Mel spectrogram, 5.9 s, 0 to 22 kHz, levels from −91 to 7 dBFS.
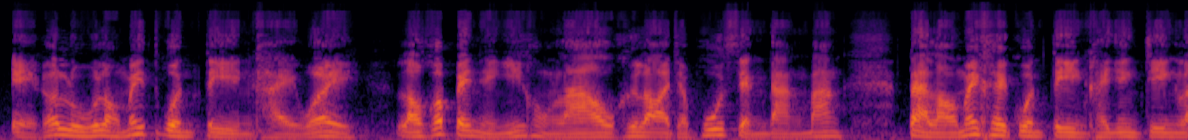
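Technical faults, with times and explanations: Throughout, Opus compression: the speech has a grainy, rough texture. This is likely a low-rate Opus stream in its music (CELT) mode, around 24 kbps. The encoder keeps each band's energy but refills starved bands with folded or noise-like content, so detail turns granular instead of vanishing. That sets it apart from MP3-style damage: less swirling and fewer watery holes, and the top end still reaches about 20.3 kHz rather than being cut away.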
